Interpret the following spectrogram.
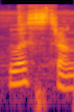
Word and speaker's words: বস্ত্রাং: বস্ত্রাং, বস্ত্রাং বলা যাবে না, দন্তস্ব রফলার উচ্চারণ করা যাবে না। দন্তস্ব রফলা ঠিক আছে, কিন্তু এর আগে একটা ত আছে, দন্তস্ব তয় রফলা, বস্ত্রাং, বস্ত্রাং নয়।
